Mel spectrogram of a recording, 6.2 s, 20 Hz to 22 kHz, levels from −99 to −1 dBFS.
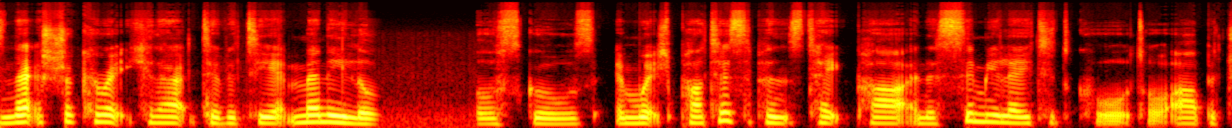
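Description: At 1.83 s, right after "extracurricular activity at many", the speech halts for about 0.57 s in a call audio freeze, resuming at 2.40 s with "schools in which participants". The last sound stretches into a fading buzzy hiss rather than dropping out, and nothing is lost; everything after arrives about 550 ms late. The likely cause is delayed packets draining the jitter buffer. A spectrogram shows a smeared, decaying band; the waveform shows a tapering envelope.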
